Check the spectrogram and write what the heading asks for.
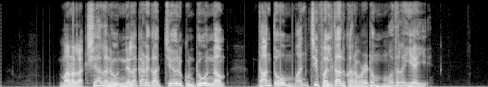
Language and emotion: Telugu, happy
